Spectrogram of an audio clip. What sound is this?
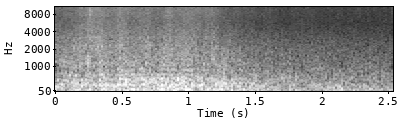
Wave Mallorca 13 IBSP2
16 selections from field recordings of waves captured on Mallorca March 2013.
Recorded with the built-in mics on a zoom h4n.
post processed for ideal results.
mallorca, mediterranean, nature, water, waves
